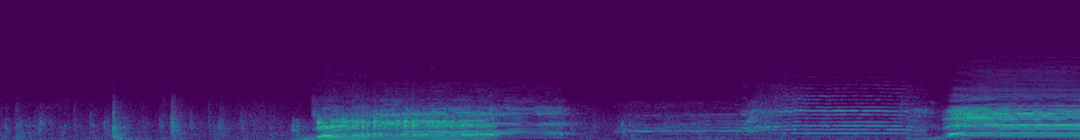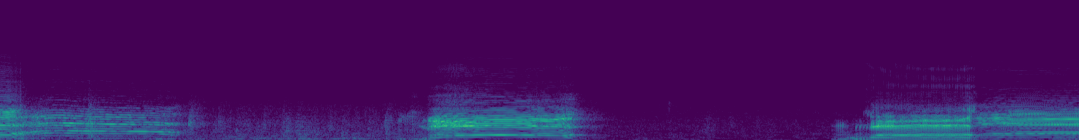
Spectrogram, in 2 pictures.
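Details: Goat kept for the Qurban sacrifice, bleating loudly: about five wavering, nasal bleats, each one to two seconds long, separated by quieter stretches with soft background noise.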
